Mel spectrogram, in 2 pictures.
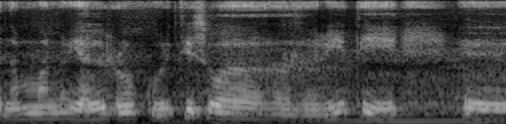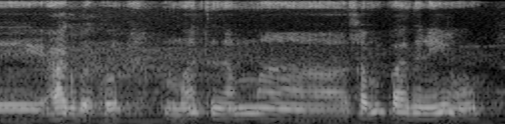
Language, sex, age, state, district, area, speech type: Kannada, male, 60+, Karnataka, Shimoga, rural, spontaneous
